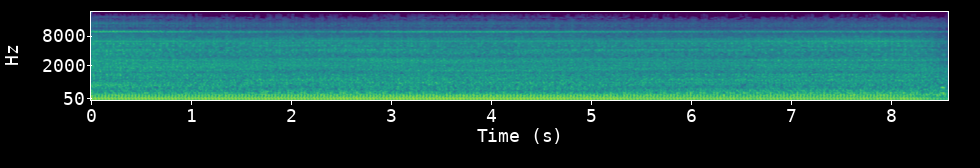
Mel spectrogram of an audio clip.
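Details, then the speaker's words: 2019 Nissan X-Trail T32 2.0 dCi (M9R, 177 hp, Xtronic, 128,000 km, engine mount replaced): steady low diesel idle with light even rattle about three times a second from the engine cover touching a pipe, not an engine fault. "При работа на двигателя има един специфичен звук, който ще чуете. Той е от кората на двигателя, която опира в една от тръбите, не е от самия двигател."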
